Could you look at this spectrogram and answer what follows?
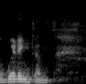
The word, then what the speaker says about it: Whittington: Yeah, that's a lot of T's. – It is. So, but that's why we don't pronounce them. So it's a lot of D's, so Whittington.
